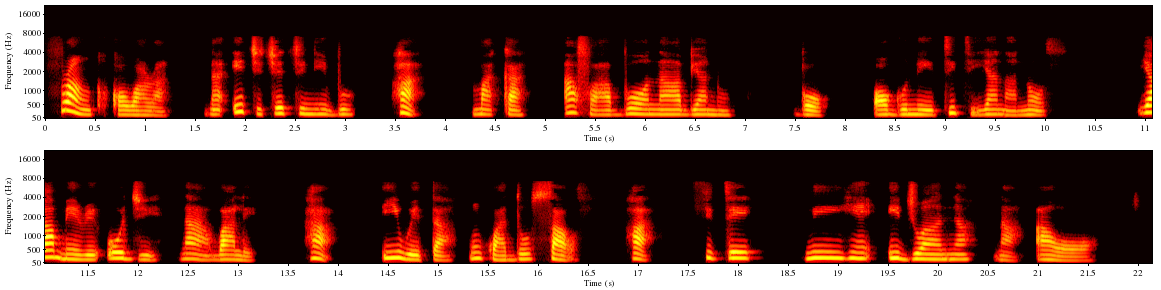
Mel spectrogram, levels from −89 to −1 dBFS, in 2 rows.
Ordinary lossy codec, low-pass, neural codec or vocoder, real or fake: MP3, 48 kbps; 7.2 kHz; codec, 24 kHz, 0.9 kbps, DualCodec; fake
